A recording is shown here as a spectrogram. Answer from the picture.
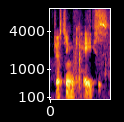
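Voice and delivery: soft, slow, whispered in-character line; quiet character line. Acted. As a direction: hand it over quietly. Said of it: "and I'm gonna say".

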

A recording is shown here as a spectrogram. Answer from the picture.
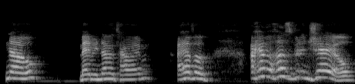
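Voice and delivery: high-pitched acted refusal; imitated woman's brush-off. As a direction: turn him down in a high mock-female voice.

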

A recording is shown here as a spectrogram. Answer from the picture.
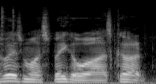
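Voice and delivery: ordinary delivery

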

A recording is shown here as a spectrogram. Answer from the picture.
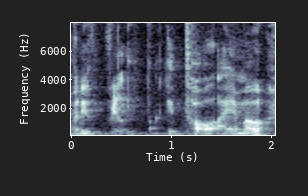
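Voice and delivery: usual speaking voice

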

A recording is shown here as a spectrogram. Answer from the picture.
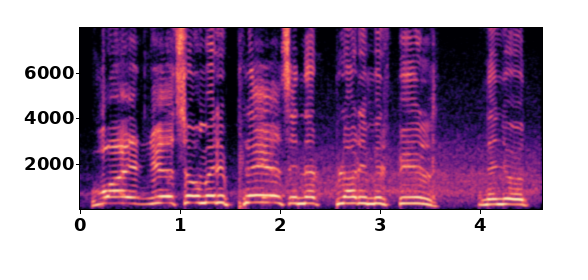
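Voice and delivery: exasperated shout at his own team; frustrated yell. Real, not acted. Angry at team's midfield.

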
